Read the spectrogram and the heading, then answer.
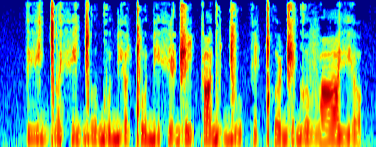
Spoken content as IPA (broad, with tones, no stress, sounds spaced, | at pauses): vʲ ə˨ ɡ͡ǀ ʌ˨˦ fʲ ɔ˨ ɡ͡ǀ ʊ˦˨ ɡ u˨ bʲ ɔː˦ ǃ u˨ bʲ ə˨˦ fʲ ɔ˨ ɖ͡ʐ i˦ k ɑ˦ ɡ u˨ ɡ͡ǀ u˦ k ɪ˨ ǃʰ ʊ˨ ɖ͡ʐ ɪ˦ ɡ ʊː˦ v ɑː˨˦ vʲ ɔ˨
